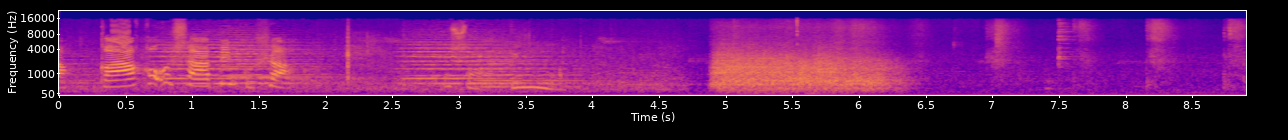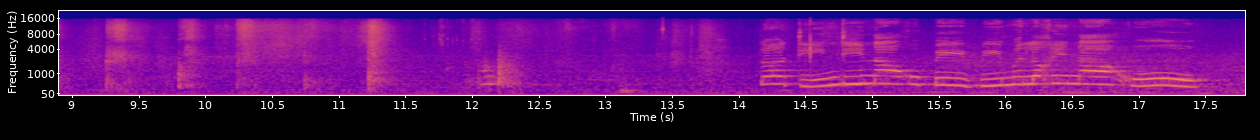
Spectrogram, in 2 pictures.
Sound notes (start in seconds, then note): 4.1 chair creaking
